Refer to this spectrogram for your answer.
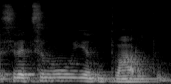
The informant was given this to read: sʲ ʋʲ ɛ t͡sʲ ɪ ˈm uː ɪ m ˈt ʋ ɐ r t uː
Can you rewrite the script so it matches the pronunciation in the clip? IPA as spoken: sʲ ʋʲ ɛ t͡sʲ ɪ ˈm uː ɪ n ˈt ʋ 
